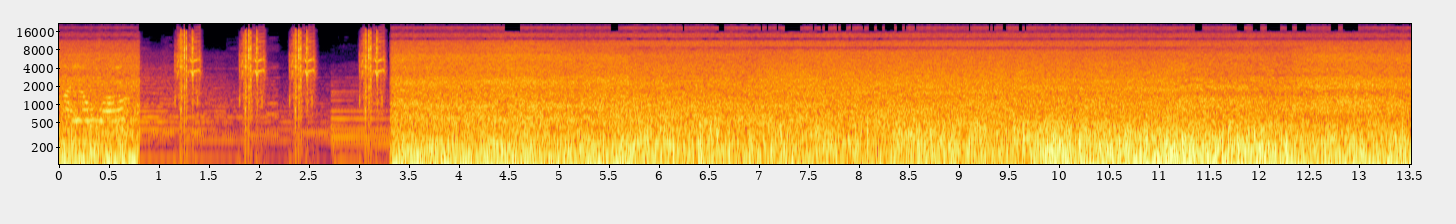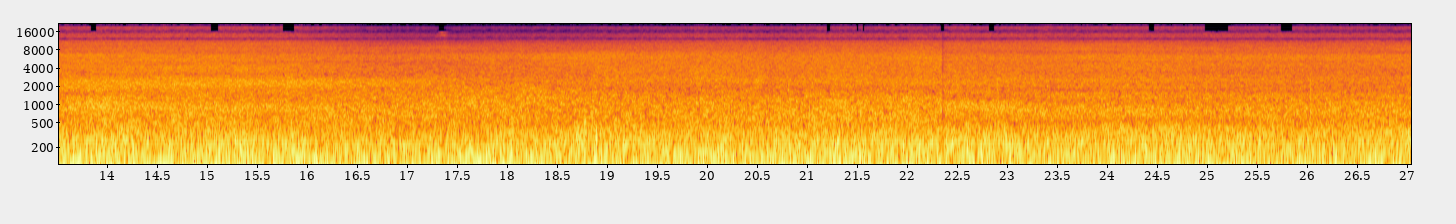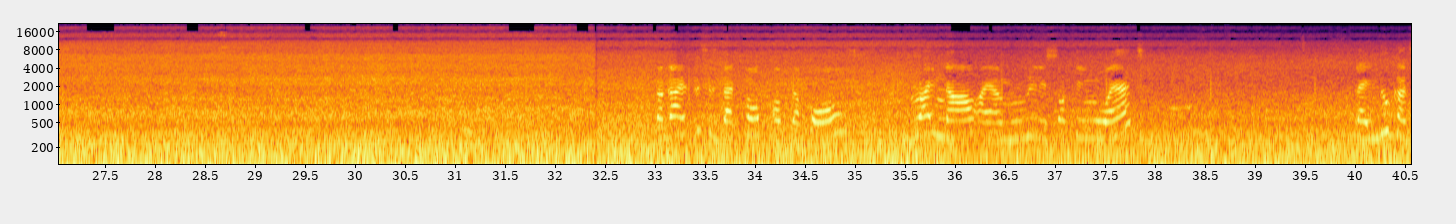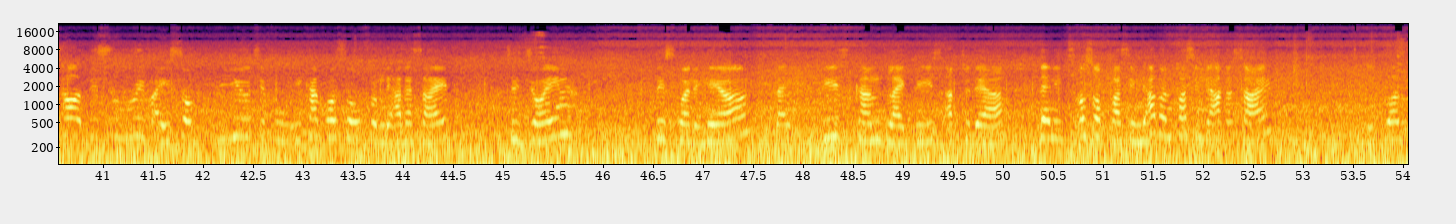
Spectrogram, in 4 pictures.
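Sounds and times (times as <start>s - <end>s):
rush of falling water: 0.0s - 0.8s, 2.4s - 54.0s.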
